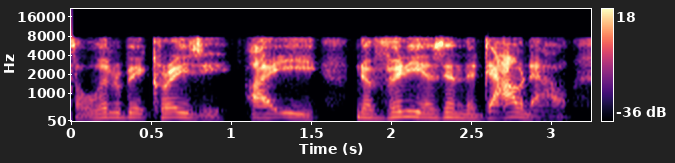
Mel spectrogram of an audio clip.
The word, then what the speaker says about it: Nvidia: correct here that Nvidia some people say it wrong they say Nvidia it's Nvidia is NVIDIA in the Dow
